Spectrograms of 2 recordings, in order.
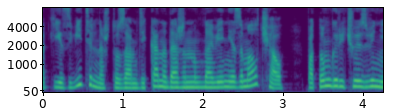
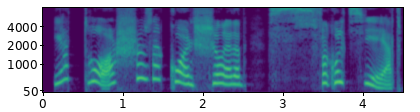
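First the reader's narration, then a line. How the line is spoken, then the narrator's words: Hiss. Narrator (Russian): прошипела госпожа Серпентина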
